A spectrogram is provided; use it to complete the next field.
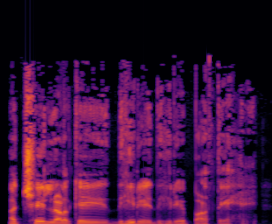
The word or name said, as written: धीरे-धीरे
